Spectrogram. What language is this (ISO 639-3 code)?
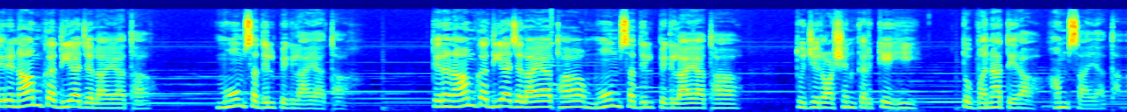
hin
